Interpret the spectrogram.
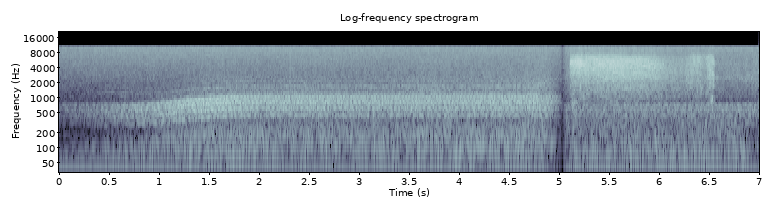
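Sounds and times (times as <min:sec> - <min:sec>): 
turbolift: 0:00.0 - 0:06.9.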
